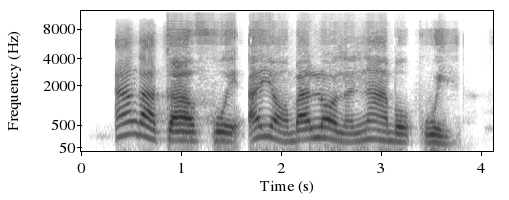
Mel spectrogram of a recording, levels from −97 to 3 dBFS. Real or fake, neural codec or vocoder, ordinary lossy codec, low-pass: fake; codec, 16 kHz in and 24 kHz out, 0.9 kbps, LongCat-Audio-Codec, fine tuned four codebook decoder; Opus, 16 kbps; 10.8 kHz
